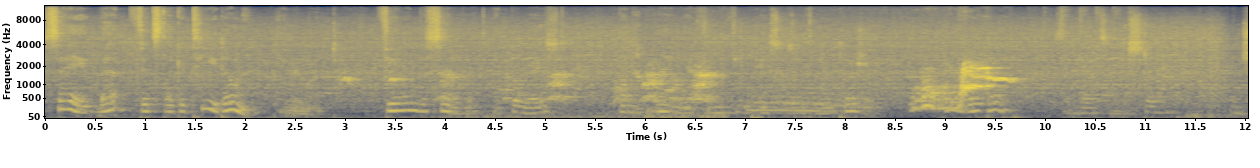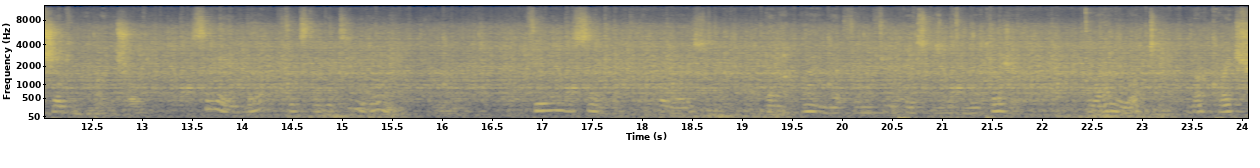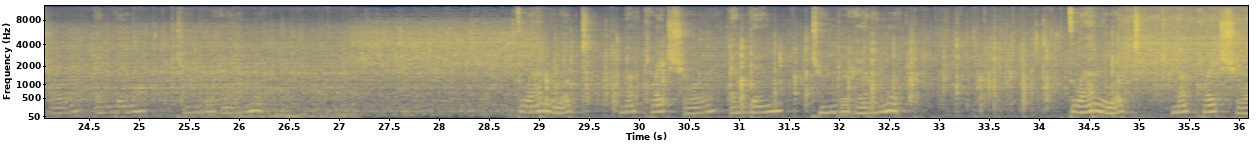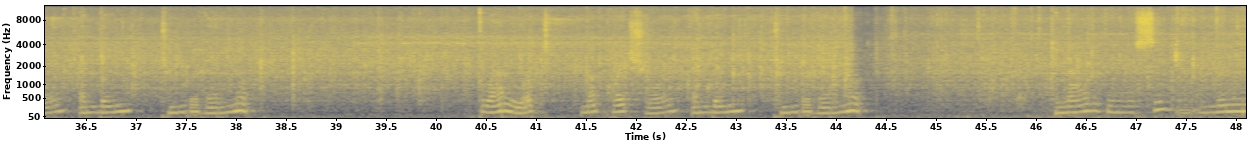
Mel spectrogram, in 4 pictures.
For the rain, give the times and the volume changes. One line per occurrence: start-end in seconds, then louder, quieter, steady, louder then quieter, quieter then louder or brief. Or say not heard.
0.0-48.0 louder.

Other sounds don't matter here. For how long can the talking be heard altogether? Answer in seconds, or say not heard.
40 s.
